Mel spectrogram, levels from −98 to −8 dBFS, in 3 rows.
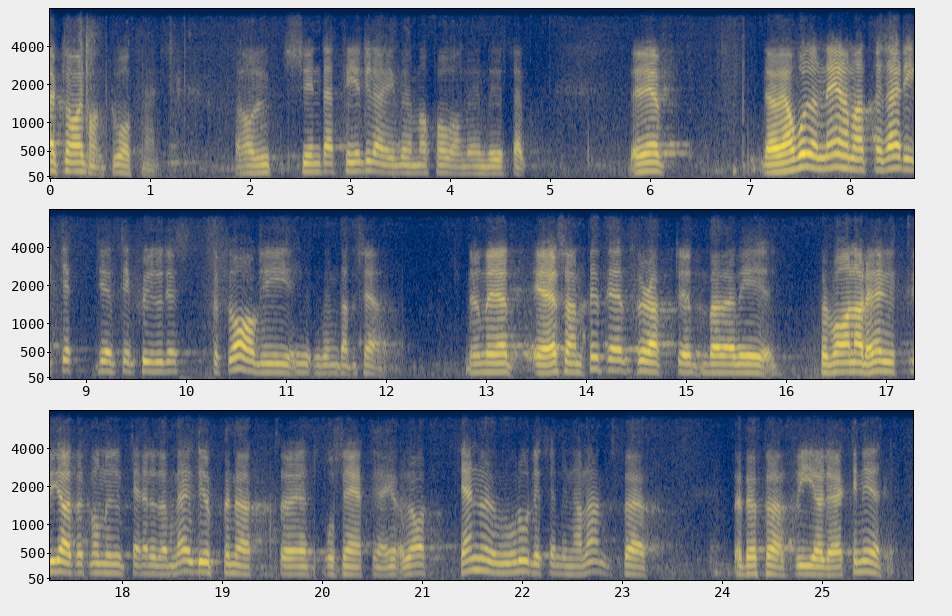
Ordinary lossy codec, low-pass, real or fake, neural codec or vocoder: Opus, 16 kbps; 7.2 kHz; fake; codec, 16 kHz, 0.5 kbps, X-Codec, HuBERT features, trained on balanced general audio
